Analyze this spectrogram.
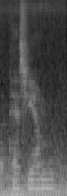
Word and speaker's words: lutetium: It's called lutetium LUTETIUM.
